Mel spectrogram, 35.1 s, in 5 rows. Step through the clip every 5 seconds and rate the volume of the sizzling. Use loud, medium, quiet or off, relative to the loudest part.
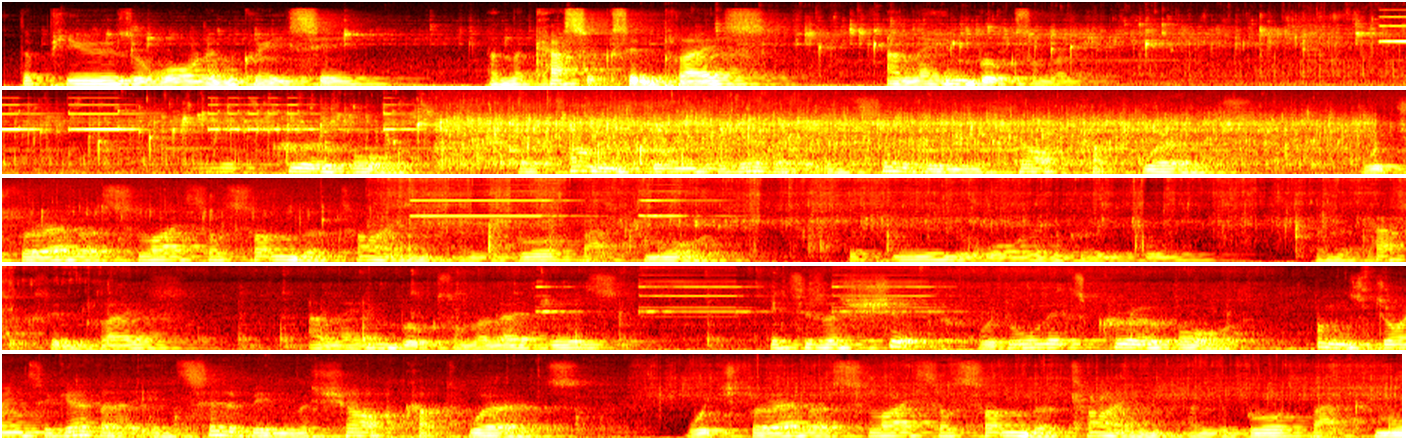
quiet, loud, loud, quiet, quiet, quiet, quiet.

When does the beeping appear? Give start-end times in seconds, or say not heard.
6.8-9.0, 16.1-17.5, 23.7-25.7.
